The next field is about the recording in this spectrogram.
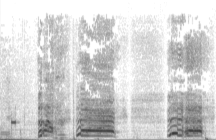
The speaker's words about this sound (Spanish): …, completamente angustiado y exhausto, grita desesperado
